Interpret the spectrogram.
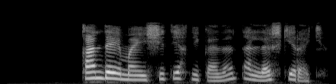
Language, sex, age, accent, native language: Uzbek, female, 18-24, Jizzax, Uzbek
